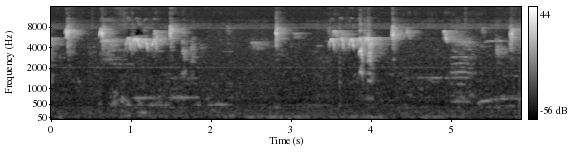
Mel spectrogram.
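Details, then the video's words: Bright, thin, high-pitched chips and short sweeping twitters from an olive-backed sunbird in full 'tembakan' song, used to stimulate untrained sunbirds; bursts come in irregular clusters with a soft low whistle now and then. "FULL TEMBAKAN UNTUK RANGSANGAN KONIN BAHAN"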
